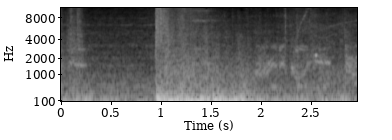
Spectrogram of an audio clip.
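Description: A shell explodes with a loud bang.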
